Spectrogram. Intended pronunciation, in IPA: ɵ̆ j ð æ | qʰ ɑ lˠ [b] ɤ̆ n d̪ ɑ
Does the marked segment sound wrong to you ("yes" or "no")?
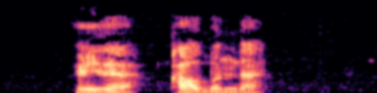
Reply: no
